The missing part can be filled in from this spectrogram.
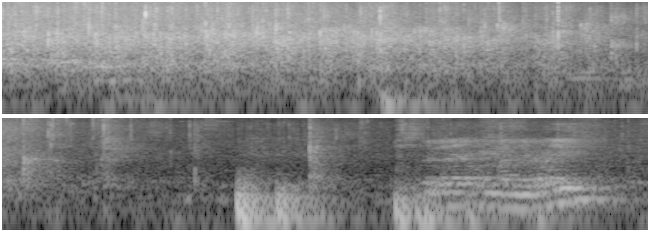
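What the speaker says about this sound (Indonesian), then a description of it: "Yuk, kasih tepuk tangan buat Yusuf." Audience of university students applauding a student at a discussion event in Solo, a dense burst of clapping that fades out, then a few scattered louder claps and a voice starting to speak.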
